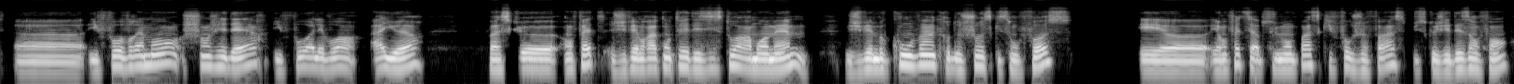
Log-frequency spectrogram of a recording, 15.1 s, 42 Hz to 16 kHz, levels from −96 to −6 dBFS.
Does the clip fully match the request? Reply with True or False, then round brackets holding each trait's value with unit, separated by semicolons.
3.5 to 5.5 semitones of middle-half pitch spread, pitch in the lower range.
True (4.7 semitones; 125 Hz)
